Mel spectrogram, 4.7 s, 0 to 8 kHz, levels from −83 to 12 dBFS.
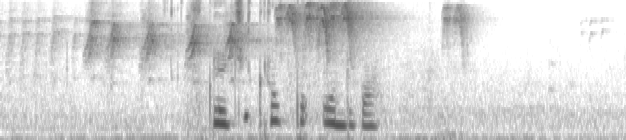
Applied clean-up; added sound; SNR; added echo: none; Chirp, tweet; -2 dB; none.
